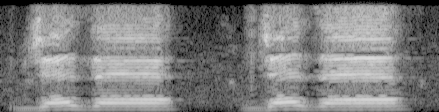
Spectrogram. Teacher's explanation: الجيم من وسط اللسان وازاي من طرف اللسان مع أصول الثنايا السفلى. فالمشكلة أنا محتاج إن أنا أغير هيئة لسان.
